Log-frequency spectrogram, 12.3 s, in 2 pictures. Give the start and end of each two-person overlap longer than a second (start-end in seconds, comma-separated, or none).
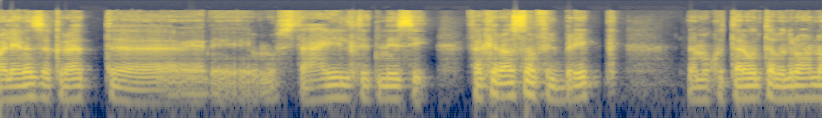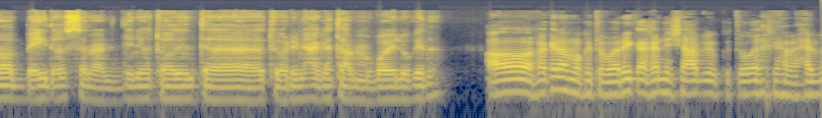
none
